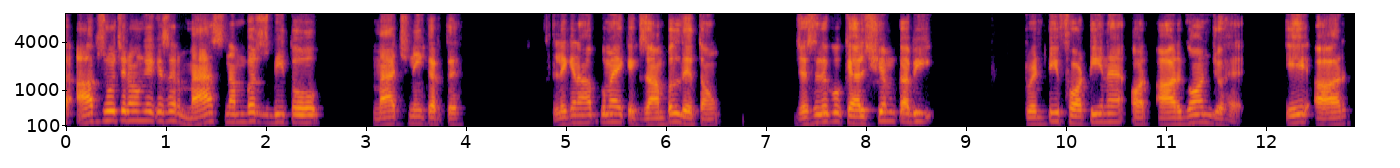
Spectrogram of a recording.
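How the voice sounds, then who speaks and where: A man teaching a chemistry lesson, reading exam questions slowly and explaining step by step with rhetorical questions to his pupils. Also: a little high.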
